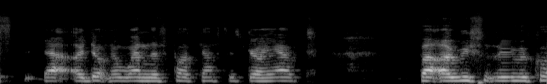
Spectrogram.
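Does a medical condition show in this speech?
Yes: cerebral palsy.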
